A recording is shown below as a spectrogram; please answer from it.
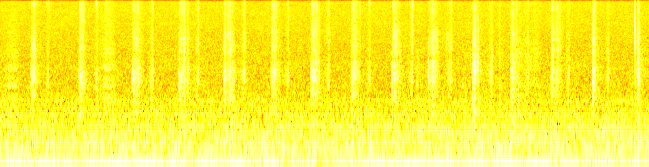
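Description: A flat bristle brush held in the fingers dabs and rubs wet orange paint onto a small stretched cotton canvas on a wooden frame. Short, bright, scratchy brush strokes repeat in quick succession over a steady low hum.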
